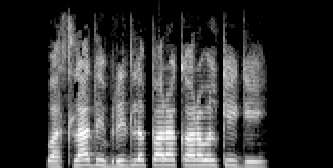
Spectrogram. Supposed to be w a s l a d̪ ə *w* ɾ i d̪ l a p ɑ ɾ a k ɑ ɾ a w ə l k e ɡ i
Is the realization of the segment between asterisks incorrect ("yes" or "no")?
yes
